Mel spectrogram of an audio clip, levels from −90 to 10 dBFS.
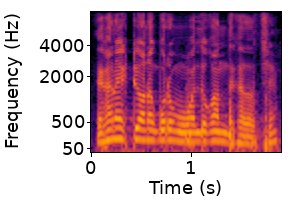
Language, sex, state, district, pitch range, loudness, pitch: Bengali, male, West Bengal, Alipurduar, 145-175 Hz, -15 LUFS, 155 Hz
